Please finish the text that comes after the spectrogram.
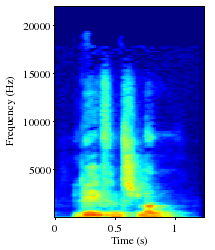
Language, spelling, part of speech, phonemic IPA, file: Dutch, levenslang, adjective, /ˌlevə(n)sˈlɑŋ/, Nl-levenslang.ogg
- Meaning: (adjective) lifelong; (noun) abbreviation of levenslange gevangenisstraf (“life imprisonment”)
